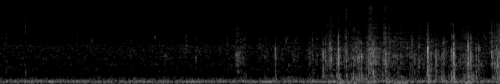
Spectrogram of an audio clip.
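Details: Miniature Pinscher making purring sounds while asking for treats: a low, steady throaty rumble runs throughout, with clicking, scuffling noises growing busier in the second half.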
